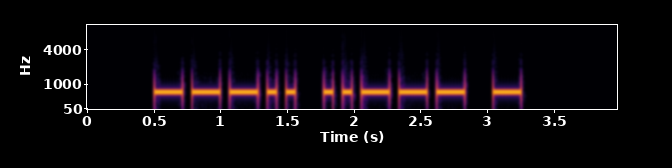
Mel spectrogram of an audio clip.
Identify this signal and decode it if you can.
Morse code, heard as a keyed tone, about 17 wpm, 700 Hz. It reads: 82T
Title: Common Cut Numbers - 3-Digit 17wpm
